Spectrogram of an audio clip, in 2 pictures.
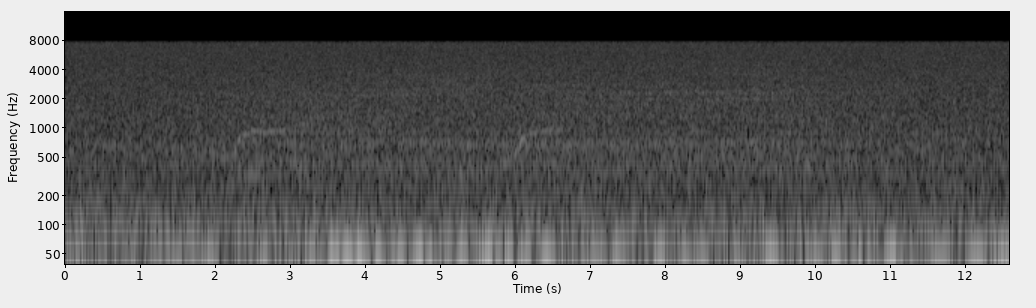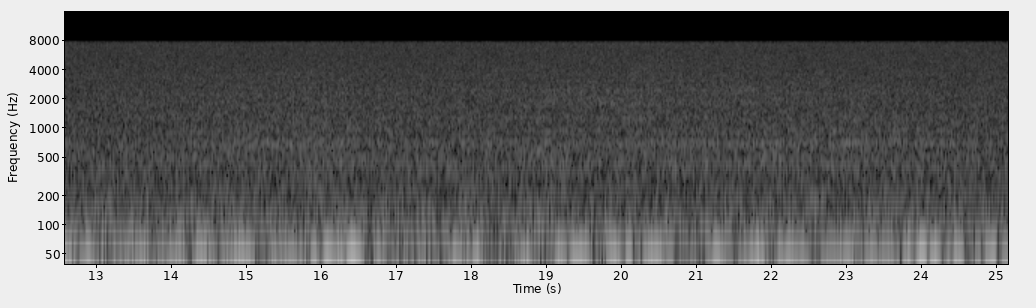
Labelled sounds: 2.3	2.7	humpback whale, 0.80 to 1.0 kHz
6.1	6.3	humpback whale, 0.80 to 0.90 kHz

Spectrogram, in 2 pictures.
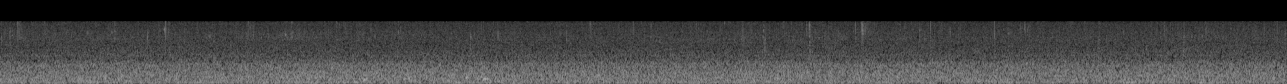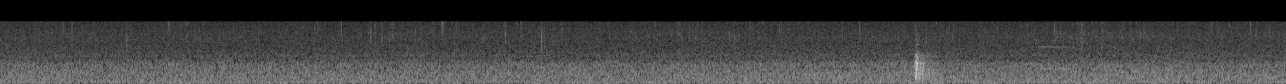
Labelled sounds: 23.3	23.6	killer whale, northern resident, G clan, call N24ii, 2.2 to 2.3 kHz

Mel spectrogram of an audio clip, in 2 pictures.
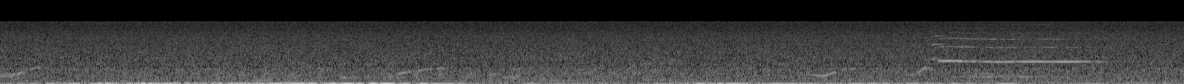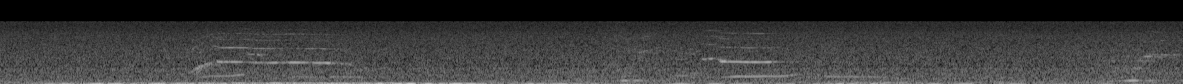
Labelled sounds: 9.3	10.8	humpback whale, 0.99 to 5.6 kHz
13.8	15.2	humpback whale, 0.80 to 4.2 kHz
18.9	19.6	humpback whale, 0.99 to 4.3 kHz
23.3	23.6	humpback whale, 1.3 to 1.6 kHz

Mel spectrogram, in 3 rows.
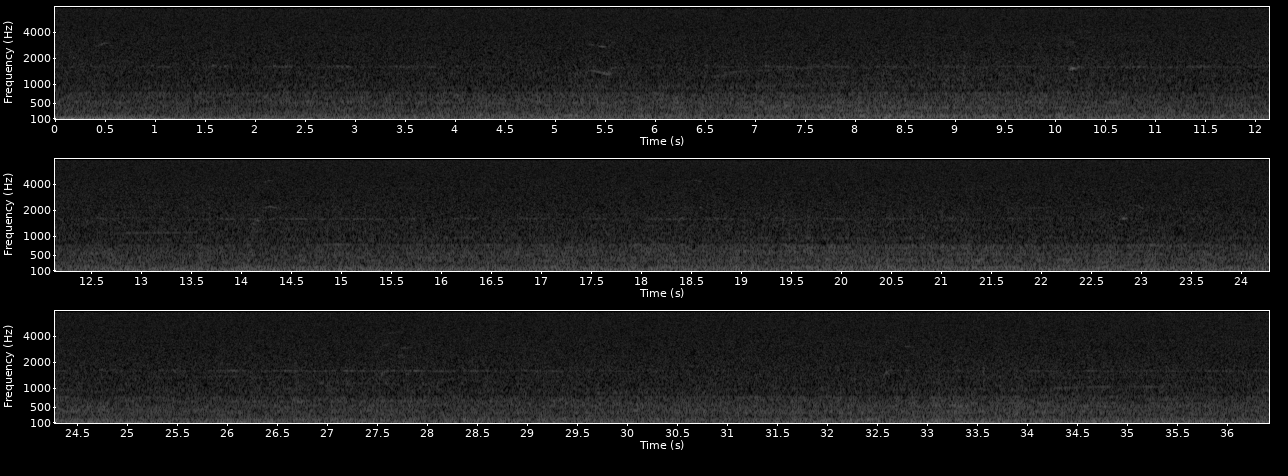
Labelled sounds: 5.3	5.6	humpback whale, 1.2 to 1.5 kHz

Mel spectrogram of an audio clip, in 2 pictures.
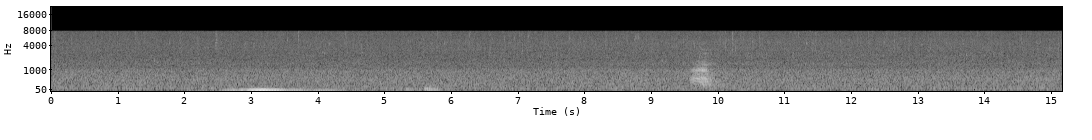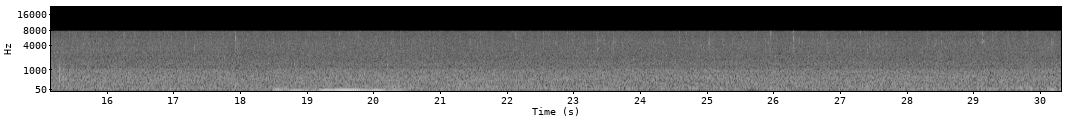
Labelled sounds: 9.6	9.8	croaking sound likely from a nearby submerged object, 0.81 to 1.1 kHz

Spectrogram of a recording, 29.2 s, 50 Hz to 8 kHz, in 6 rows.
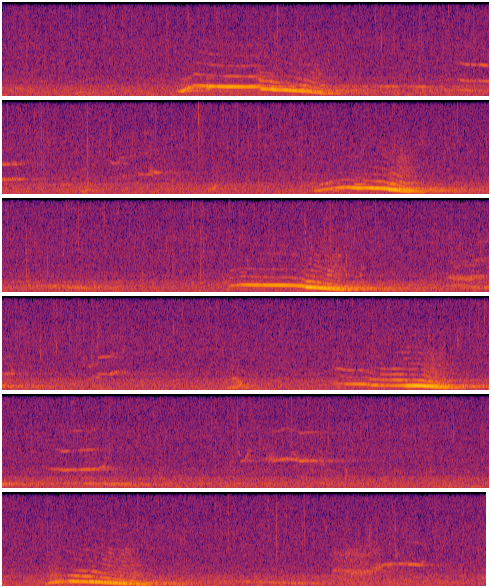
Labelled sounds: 1.8	3.2	humpback whale, 0.78 to 2.9 kHz
4.5	5.1	humpback whale, 1.2 to 2.9 kHz
6.2	6.6	humpback whale, 1.6 to 2.1 kHz
8.0	8.9	humpback whale, 0.78 to 2.4 kHz
12.0	13.1	humpback whale, 0.78 to 3.4 kHz
14.2	14.8	humpback whale, 1.0 to 2.9 kHz
15.6	15.9	humpback whale, 1.3 to 3.2 kHz
17.9	19.0	humpback whale, 0.78 to 2.3 kHz
19.9	20.6	humpback whale, 1.5 to 3.4 kHz
22.0	22.8	humpback whale, 2.2 to 5.2 kHz
24.9	25.8	humpback whale, 0.81 to 1.5 kHz
27.6	28.6	humpback whale, 0.97 to 2.2 kHz

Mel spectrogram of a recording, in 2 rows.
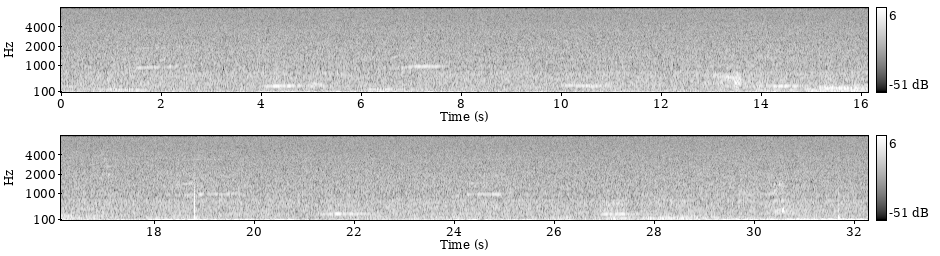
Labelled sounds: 2.5	2.8	humpback whale, 0.83 to 0.96 kHz
6.8	7.6	humpback whale, 0.90 to 1.1 kHz
24.2	24.7	humpback whale, 0.93 to 1.5 kHz

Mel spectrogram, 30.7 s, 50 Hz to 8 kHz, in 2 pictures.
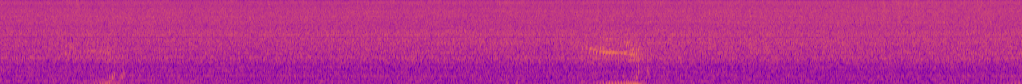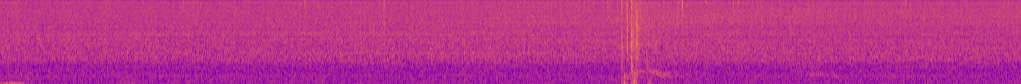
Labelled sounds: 9.0	9.5	humpback whale, 1.1 to 1.3 kHz
25.1	25.4	humpback whale, 0.30 to 0.52 kHz

